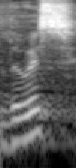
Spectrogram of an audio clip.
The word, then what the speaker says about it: Louis: Yes, Louis, it was how he pronounced his name. As his wife said, he wasn't French, in a context where that mattered. But of course, everybody knows him as Louis, and that's fine too.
